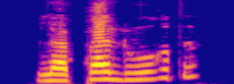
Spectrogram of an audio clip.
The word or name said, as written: palourde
